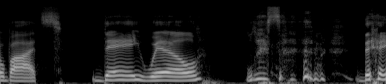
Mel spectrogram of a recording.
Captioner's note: chuckles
